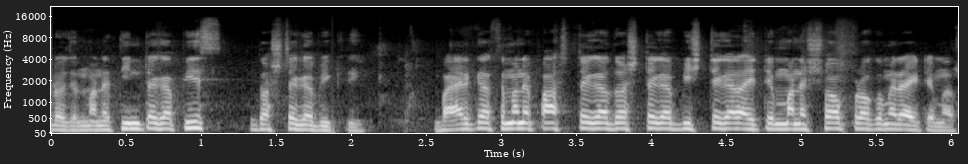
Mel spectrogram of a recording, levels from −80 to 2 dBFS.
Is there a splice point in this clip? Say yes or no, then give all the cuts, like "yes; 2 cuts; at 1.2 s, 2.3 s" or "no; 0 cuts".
no; 0 cuts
